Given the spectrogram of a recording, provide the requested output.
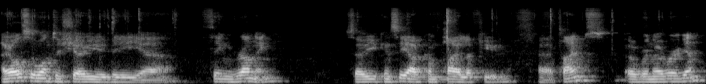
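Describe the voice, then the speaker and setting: Somewhat breathy, a man speaks at medium pitch with a dark, mellow tone. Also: ordinary pitch variation, fairly quick pace. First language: not English. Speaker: software developer. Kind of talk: live coding tutorial. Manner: halting, many fillers.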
